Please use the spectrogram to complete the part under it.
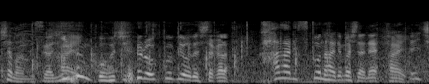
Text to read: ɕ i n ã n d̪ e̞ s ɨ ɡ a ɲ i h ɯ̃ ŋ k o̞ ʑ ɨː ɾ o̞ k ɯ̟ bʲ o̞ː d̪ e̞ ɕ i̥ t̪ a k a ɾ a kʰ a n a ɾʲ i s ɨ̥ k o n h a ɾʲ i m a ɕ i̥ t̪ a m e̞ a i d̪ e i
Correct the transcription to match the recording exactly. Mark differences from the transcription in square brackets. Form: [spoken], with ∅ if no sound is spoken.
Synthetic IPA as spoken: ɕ [a] n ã n d̪ e̞ s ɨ ɡ a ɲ i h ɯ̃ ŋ [ɡ] o̞ ʑ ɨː ɾ o̞ k ɯ̟ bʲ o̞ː d̪ e̞ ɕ i̥ t̪ a k a ɾ a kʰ a n a ɾʲ i s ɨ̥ k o n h a ɾʲ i m a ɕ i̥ t̪ a [n] e̞ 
